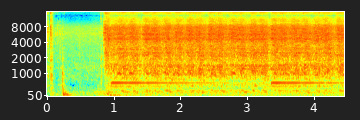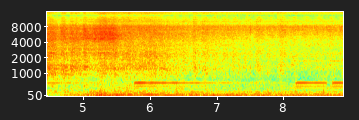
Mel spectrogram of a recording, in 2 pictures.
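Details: BMW 5 Series, cranked over many attempts and kept dying out (owner thinks it needs gas): a long, strained crank with a chime going, then the engine catches and runs rough, burning off oil, with fault codes afterwards. Hard start, long crank.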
